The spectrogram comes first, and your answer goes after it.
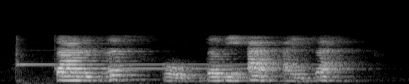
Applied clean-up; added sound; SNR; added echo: none; Doorbell; 16 dB; reverberation time 0.7 s.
